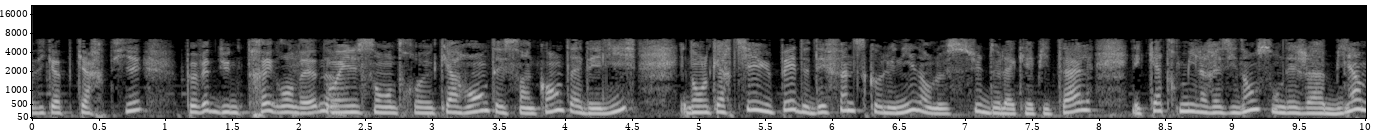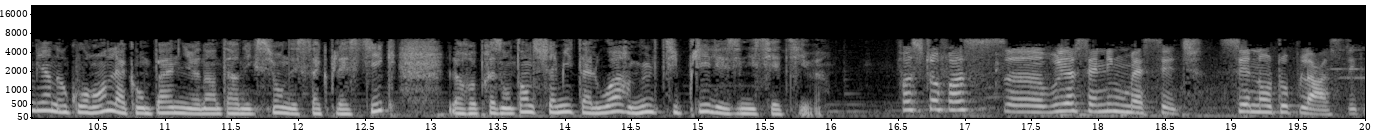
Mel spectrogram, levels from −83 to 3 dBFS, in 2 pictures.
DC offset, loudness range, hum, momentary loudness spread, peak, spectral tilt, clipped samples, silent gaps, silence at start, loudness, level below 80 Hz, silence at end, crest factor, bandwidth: under 0.1%; 3 LU; none; 5 LU; -10 dBFS; -4 dB/octave; under 0.1%; none; 0 s; -23 LUFS; -54 dBFS; 0 s; 12 dB; 6.8 kHz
